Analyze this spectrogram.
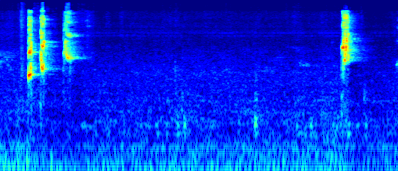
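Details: Lovebirds, a green Personata and a pastel white bird, chirping in the morning: three sharp, high chirps close together near the start, then quiet, then one more bright chirp after about three seconds.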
